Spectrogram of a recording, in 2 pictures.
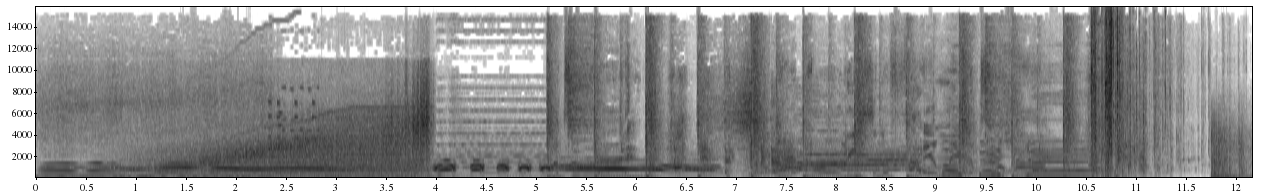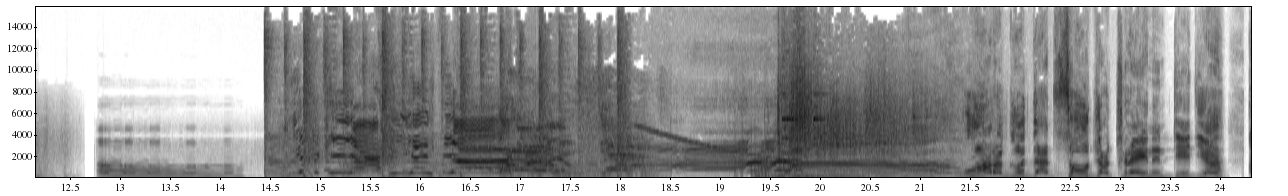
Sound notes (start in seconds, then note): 10.6 unusual crashing sound; 18.2 unusual yelling noise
